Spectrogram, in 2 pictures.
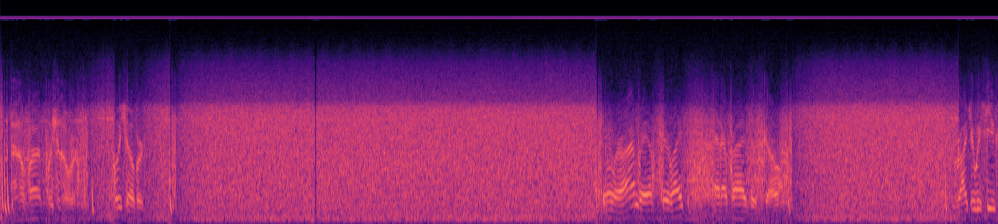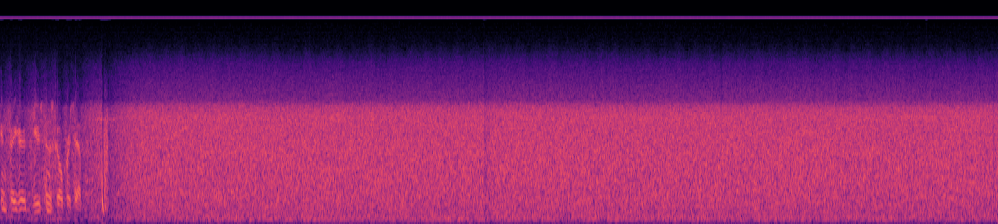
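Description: Jet engines roar steadily.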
